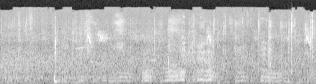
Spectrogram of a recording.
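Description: Dogs at play, a Shetland sheepdog with young Malinois puppies: scattered short, high squeaky yips and whines, with a few lower calls in the middle.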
